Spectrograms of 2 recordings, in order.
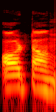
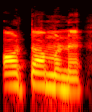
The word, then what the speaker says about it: autumn: तो इसे हम क्या पढ़ेंगे, ऑटम। इसे ये नहीं कि इसे हम पढ़ेंगे ऑटमन, यहाँ एन की ध्वनि नहीं निकालते हैं, क्योंकि एन साइलेंट है।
